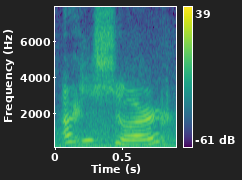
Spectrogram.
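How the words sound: It is said in a sarcastic tone.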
